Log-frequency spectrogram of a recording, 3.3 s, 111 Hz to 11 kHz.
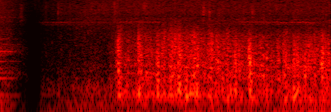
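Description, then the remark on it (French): A thunderstorm with steady rain: a low rolling rumble of thunder swells after a brief dip, under a dense, continuous patter of rainfall, loud with no voices. “Alors mettre des sons d'orage et de pluie dans une émission radio, de 1, ça n'a aucun intérêt de deux, ça n'a aucun sens.”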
